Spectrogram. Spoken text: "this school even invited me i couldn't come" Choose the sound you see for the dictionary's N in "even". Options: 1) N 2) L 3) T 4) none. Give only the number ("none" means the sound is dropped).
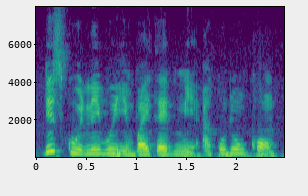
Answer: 4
